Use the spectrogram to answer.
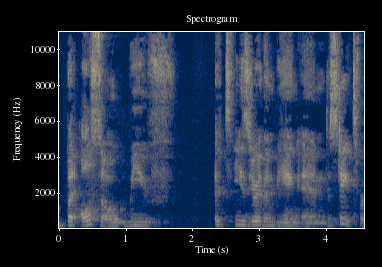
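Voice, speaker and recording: Moderately paced speech in an ordinary speaking voice, its pitch varying in an ordinary way. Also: woman. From Saudi Arabia, Lebanese-American family. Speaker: podcast co-host. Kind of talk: casual chat.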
